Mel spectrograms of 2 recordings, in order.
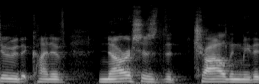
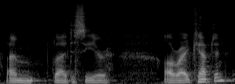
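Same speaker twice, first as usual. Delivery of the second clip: Spock mode; 5 semitones lower, 6 dB quieter than usual. Retold or imitated. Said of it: "goes back into Spock mode".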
